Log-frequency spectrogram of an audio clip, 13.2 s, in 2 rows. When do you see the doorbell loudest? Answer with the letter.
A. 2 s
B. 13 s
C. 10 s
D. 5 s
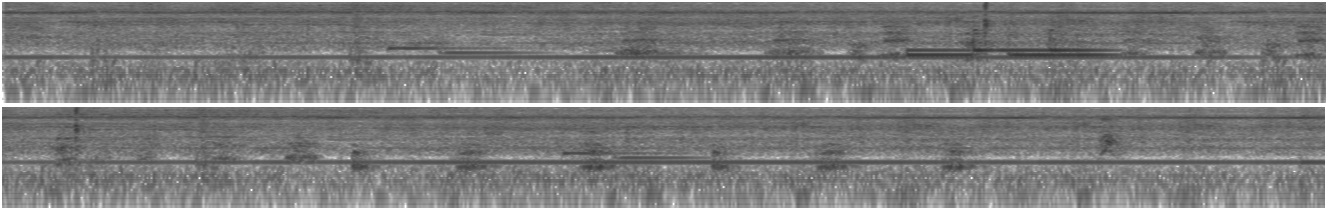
D.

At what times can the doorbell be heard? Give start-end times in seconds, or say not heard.
1.9-2.6, 4.5-5.6, 9.4-10.1.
